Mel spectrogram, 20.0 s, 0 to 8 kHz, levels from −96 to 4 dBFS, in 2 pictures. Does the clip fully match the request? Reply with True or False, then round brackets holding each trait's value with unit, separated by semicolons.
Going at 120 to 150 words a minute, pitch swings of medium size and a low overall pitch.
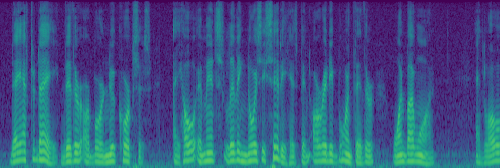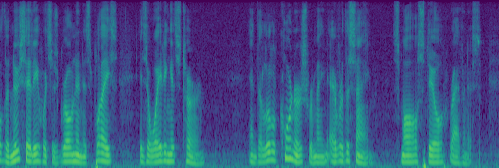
True (140 wpm; 3.5 semitones; 120 Hz)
